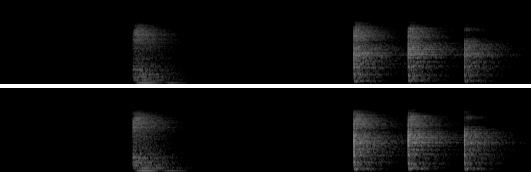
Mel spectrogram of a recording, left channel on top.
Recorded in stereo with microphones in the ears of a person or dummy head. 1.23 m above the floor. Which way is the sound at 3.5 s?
15° right (ahead or behind).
